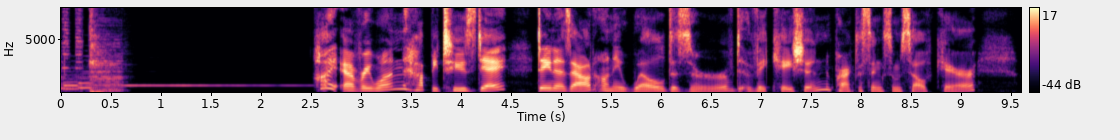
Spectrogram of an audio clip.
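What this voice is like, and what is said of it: Raspy, slightly hoarse voice. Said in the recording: “Pardon my voice. It is a little raspy. ... I've been hooping and hollering, and so my voice is a little bit raspy”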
